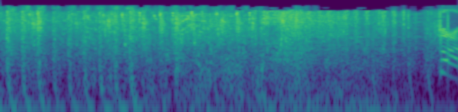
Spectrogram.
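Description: A dense, continuous barrage of gunfire from Fortnite, loud and close throughout, with a rising synthetic sweep at the very end.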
